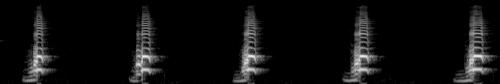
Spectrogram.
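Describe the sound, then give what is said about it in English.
Five short, sharp clucking notes blown on a goose call, evenly spaced about a second apart, loud with clean silence between each one and no talking. “Now, another note is a cluck.”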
